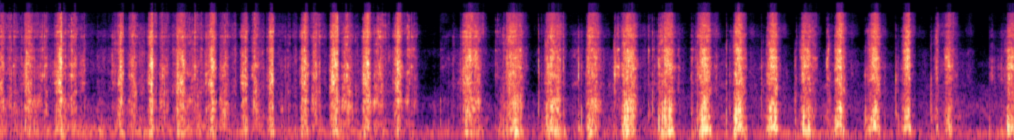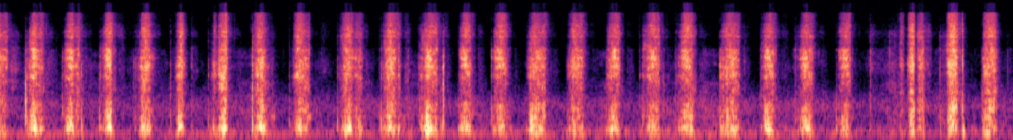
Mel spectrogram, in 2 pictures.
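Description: A farrier's rasp files and bevels a horse's hoof in steady back-and-forth strokes, a close rhythmic rasping that continues for the whole stretch with no talk.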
